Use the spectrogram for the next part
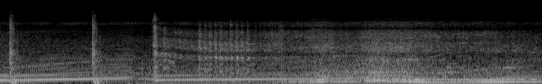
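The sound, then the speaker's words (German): A car engine roars and accelerates hard, its pitch climbing and dropping through gear changes, with a screech of tires at the start and no voices. “Schnell, zum Auto!”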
